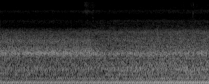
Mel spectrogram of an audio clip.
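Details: 2019 Ram 3.0 EcoDiesel just after oil, air, fuel and cabin filter change and fuel system priming, oil pressure still low at first start: steady even diesel idle with a regular low pulse, no knocks or misses; normal idle.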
